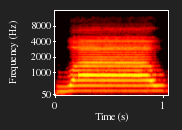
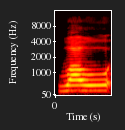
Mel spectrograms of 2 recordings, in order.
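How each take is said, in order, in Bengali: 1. স্বরটি একটু লম্বা করে টেনে বলা হয়। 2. স্বরটি ছোট করে বলা হয়, টেনে বলা হয় না। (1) "একটু টেনে পড়বেন" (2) "এরকম না"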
